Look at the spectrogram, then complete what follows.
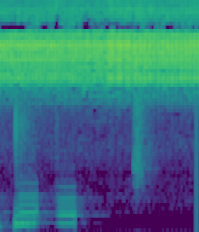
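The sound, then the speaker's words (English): A dense chorus of cicadas around a tent at night drones steadily throughout, a high, unbroken buzz filling the night air, with two short low-pitched calls briefly sounding near the start. “And I'm hearing the cicadas, you know, this chorus of cicadas around me.”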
